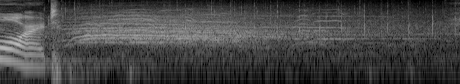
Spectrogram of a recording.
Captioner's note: audience cheering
